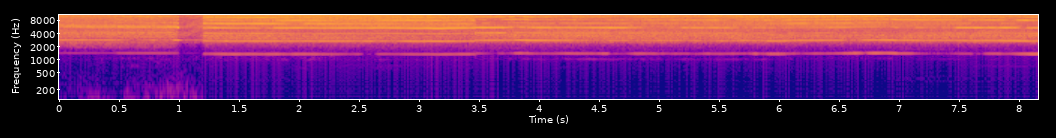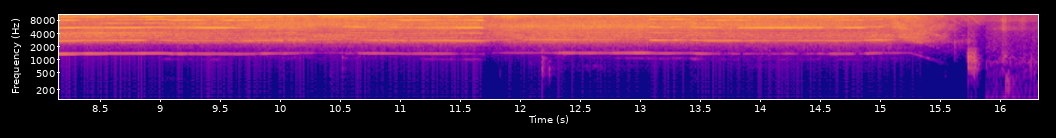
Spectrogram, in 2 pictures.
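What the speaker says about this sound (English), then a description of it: "I'll use a round over bit to round over all the edges of the board" A router fitted with a round-over bit rounds the edges of an end grain cutting board, giving a steady high-pitched whining hiss that runs continuously with small dips before spinning down at the end.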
